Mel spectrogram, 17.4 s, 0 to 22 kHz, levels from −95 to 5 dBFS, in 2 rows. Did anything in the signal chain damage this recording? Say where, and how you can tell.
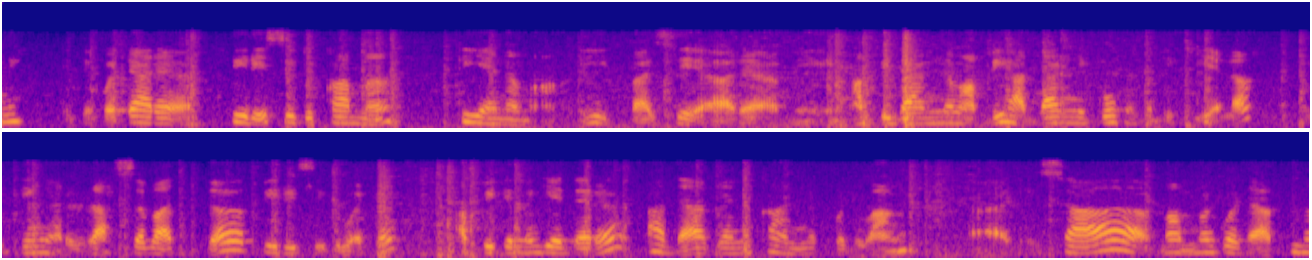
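Yes, the call-processing stage did. A noise suppressor pulls the steady room noise down by about 20 dB throughout, and with that noise only about 9 dB below the speech, the noise sinks between the words and rises under them. On a spectrogram, the pauses turn dark.

The same stage also produced speech cut by the noise suppressor, in spans at 0.13–4.52 s, 4.89–8.38 s, 8.69–14.69 s, 15.16–15.82 s and from 16.35 s to the end. In those spans, soft consonants and quiet endings sink by about 21–22 dB, totalling roughly several seconds. They show as sudden notches in the waveform envelope and faded high-frequency streaks on the spectrogram.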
